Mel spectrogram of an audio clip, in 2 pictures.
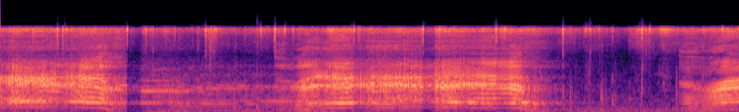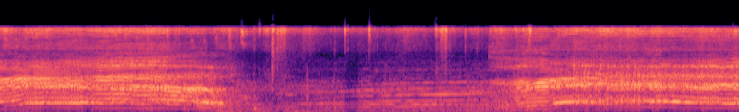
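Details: Cattle, Simmental and Limousin, being delivered to Magelang, Indonesia, giving several long, loud harmonic moos with pitch bends, one after another with short gaps, the calls filling most of the recording.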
